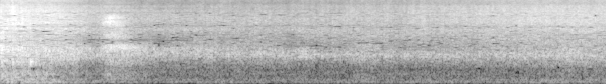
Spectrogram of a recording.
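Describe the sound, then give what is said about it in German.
Fizzy lemonade is poured, giving a bright crackling hiss that is loudest in the first second, then settles into a steady, soft bubbling fizz with no voices. “Das sprudelt ganz schön.”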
